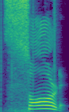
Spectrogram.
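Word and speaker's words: sword: and found a small सॉर्ड एस डब्ल्यू ओ आर डी सॉर्ड यहां पे W silent है inside तो देखिए यहां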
